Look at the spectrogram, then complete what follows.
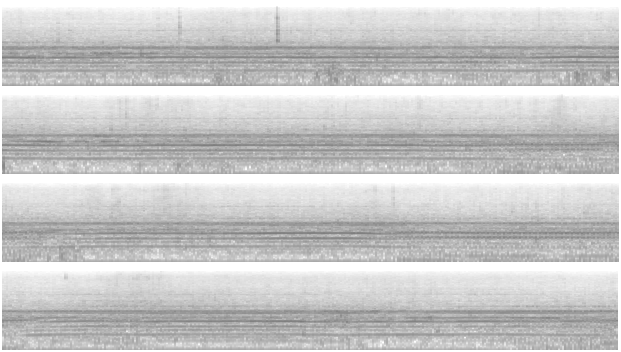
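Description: Trailer sailer's outboard motor running steadily under way, with a little pitch change about two-thirds of the way through, over the hiss of water along the hull.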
